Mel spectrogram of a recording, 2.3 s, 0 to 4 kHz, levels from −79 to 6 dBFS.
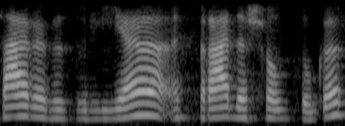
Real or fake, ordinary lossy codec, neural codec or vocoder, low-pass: fake; Opus, 32 kbps; autoencoder, 48 kHz, 32 numbers a frame, DAC-VAE, trained on Japanese speech; 3.6 kHz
